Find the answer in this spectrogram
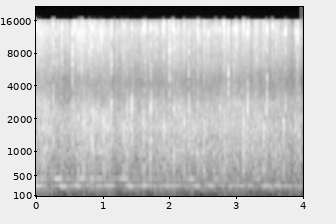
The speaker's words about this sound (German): ich starte heute mit einem ganz großen Applaus.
